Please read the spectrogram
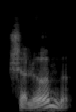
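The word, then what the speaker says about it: שלום: C'est-à-dire que si je dis shalom et que je m'arrête là, il y a pas de problème. J'ai le temps d'accentuer ma syllabe. J'ai deux syllables. Shalom, c'est la dernière qui est accentuée.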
